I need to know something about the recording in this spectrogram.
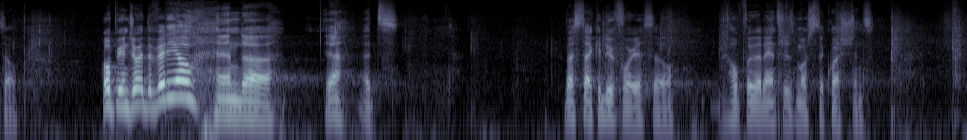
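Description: A man talks casually and close up through a clip-on microphone, in a large echoing space.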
